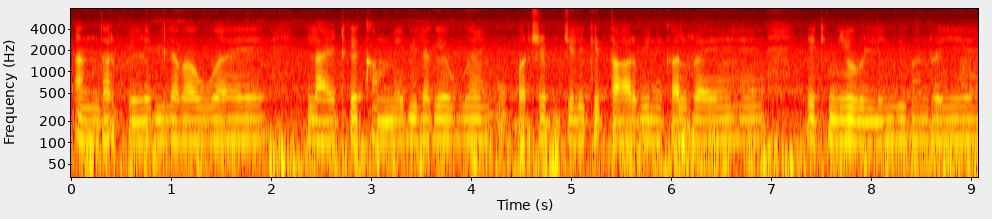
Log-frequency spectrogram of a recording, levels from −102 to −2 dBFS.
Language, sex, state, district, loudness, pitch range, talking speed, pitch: Hindi, male, Jharkhand, Jamtara, -37 LUFS, 105-110 Hz, 170 wpm, 105 Hz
